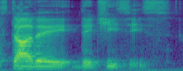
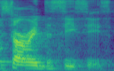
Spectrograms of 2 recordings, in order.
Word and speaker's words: stare decisis: It's pronounced a lot of different ways, but I say stare decisis, and some people say stare decisis, or something like that, because, I don't know, because they don't speak Latin, I guess.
